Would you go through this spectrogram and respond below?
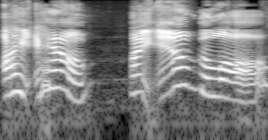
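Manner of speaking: shrill, very high-pitched yelling. In a scene, a character scolded by an establishment owner, shouting. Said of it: "stop shouting".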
